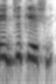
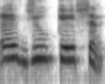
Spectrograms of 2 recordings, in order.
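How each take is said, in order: First: Said in the usual way. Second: എഡ്യൂക്കേഷൻ said slowly, each of its four syllables apart; slow teacher count of എഡ്യൂക്കേഷൻ's syllables. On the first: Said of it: "ആ വാക്കിനെ ഒന്ന് ഉച്ചരിച്ച് നോക്ക്". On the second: Shown as a demonstration. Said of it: "നാല് syllable".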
